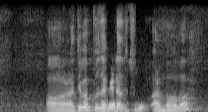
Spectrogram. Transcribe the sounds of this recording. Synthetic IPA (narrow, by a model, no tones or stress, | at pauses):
ɔɹat̪ibapuzakɛʈatsuaɹɔmbʱɔɦɔbɔ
